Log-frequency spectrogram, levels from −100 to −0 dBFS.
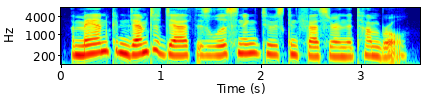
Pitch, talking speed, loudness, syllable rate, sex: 220 Hz, 215 wpm, -19 LUFS, 6.1 syllables/s, female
